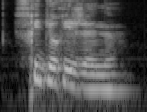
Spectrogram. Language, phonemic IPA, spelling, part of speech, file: French, /fʁi.ɡɔ.ʁi.ʒɛn/, frigorigène, adjective, LL-Q150 (fra)-frigorigène.wav
- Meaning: refrigerant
